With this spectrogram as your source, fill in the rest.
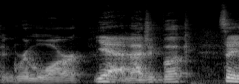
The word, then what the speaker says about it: grimoire: understand what it was they Mis pronunced it the as the grimy instead of the grimoire so that's how we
